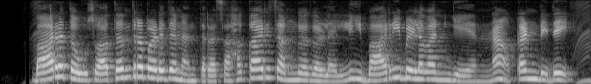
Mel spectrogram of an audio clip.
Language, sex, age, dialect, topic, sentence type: Kannada, female, 18-24, Coastal/Dakshin, agriculture, statement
